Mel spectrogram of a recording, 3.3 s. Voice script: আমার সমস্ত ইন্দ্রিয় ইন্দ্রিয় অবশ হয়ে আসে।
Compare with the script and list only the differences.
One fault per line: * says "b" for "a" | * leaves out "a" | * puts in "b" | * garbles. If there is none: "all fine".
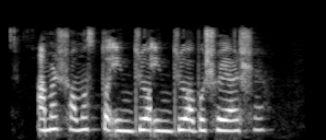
all fine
